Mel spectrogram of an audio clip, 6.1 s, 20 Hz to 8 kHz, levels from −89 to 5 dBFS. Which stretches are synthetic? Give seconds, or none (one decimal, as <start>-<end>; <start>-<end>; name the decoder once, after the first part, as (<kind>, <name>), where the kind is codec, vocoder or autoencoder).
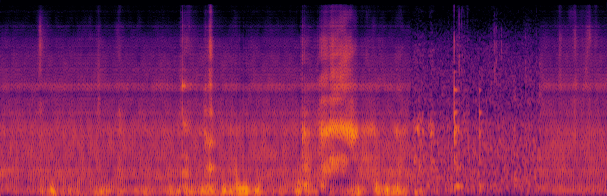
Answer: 0.0-4.1 (vocoder, Vocos); 5.4-6.1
